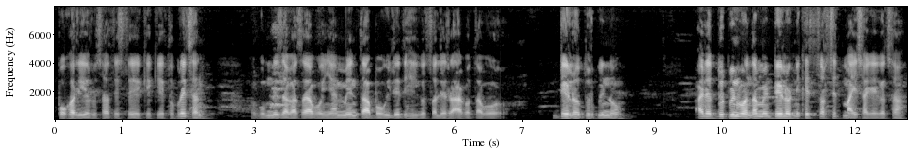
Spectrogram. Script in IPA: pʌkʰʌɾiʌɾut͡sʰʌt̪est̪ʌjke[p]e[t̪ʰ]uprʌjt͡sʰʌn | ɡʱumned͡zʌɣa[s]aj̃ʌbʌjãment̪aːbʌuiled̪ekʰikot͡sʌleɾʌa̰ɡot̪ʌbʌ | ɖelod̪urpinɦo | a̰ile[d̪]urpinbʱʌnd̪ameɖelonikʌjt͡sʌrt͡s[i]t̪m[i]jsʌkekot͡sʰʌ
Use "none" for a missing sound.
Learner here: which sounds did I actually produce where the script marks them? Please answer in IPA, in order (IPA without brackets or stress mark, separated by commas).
k, t̪ʰ, t͡s, d̪, i, a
